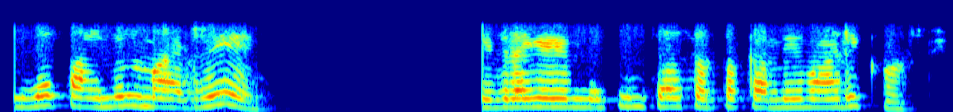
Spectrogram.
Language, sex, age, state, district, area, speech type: Kannada, female, 30-45, Karnataka, Bidar, urban, conversation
